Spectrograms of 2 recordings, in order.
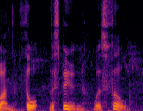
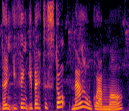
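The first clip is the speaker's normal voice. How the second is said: called out; 8 semitones higher, 6 dB louder than usual. Acted. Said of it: "George called out".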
